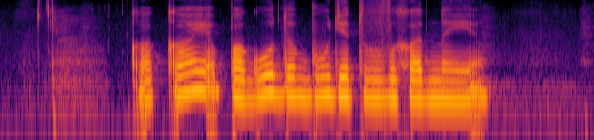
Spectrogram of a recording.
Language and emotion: Russian, sad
